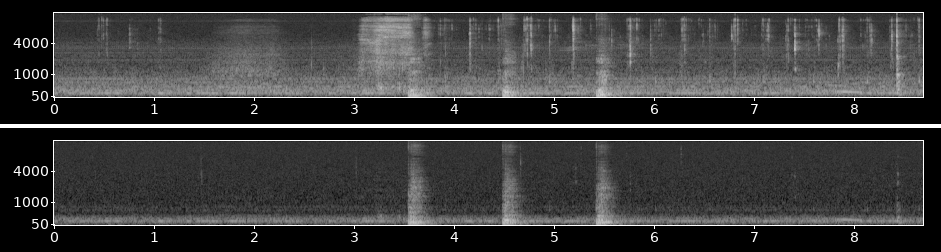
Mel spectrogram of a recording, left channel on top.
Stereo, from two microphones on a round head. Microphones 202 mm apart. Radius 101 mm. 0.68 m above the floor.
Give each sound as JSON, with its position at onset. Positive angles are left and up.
{"t": 3.5, "sound": "a thud", "side_deg": 0, "distance_m": 1.3}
